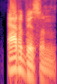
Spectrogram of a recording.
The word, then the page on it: atavism: American English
